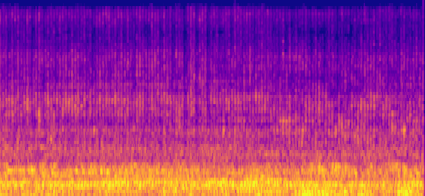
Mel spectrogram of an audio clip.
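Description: An Evinrude two-stroke outboard motor runs steadily at a close, even drone with no change in pitch or level, and no voices over it.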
